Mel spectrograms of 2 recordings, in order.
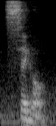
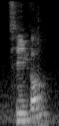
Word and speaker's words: Sigil: Known as the city of Sigil. Sigil. Seagull? Sigil. Like sigil, like something as a rune or something like that, but pronounced differently.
